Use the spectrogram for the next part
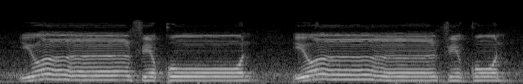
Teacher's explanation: ایک تو کہ ناک سے سیدھا، ناک سے نہیں ادا کریں گے اس کو، بلکہ ناک کے باسے سے، ناک کی جو نرم ہڈی ہے وہاں سے چھپا کر ادا کریں گے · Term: اخفا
